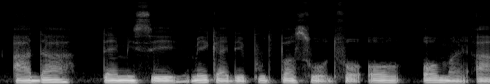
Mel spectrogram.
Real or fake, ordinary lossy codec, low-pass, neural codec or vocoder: fake; none; 19.8 kHz; vocoder, 44.1 kHz, 128 mel bands every 256 samples, BigVGAN v2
